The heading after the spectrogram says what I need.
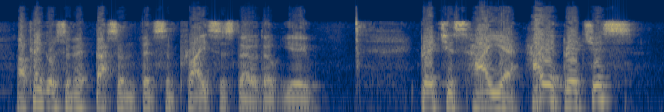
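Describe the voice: Speaking at a moderate pace with a Liverpool accent, a man uses a medium pitch with big swings and a slightly husky edge. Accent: Liverpool (Scouse).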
